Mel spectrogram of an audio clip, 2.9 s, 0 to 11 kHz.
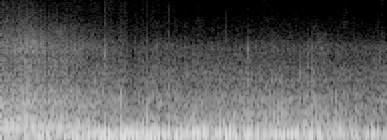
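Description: A loud, close C7 Corvette engine, not yet warmed up, rumbles and revs with a rough, crackling low-end growl, continuous throughout.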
